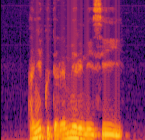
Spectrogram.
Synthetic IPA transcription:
a˨ɲɪ˦ku˨te˨ɾe˨m̩˦mi˦ɾi˦ni˦si˦ɦi˦

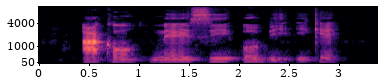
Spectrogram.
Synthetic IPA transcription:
a˨kʊ˨ne˨e˨si˦o˦bi˨i˦ke˦

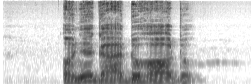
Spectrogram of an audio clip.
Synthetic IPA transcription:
o˦ɲe˦ɡa˨a˦dʊ˦ɦɔ˦ɔ˦dʊ˦

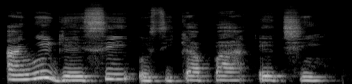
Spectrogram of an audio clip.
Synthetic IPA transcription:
a˨ɲɪ˦ɡe˨si˦o˨si˨ka˦pa˦e˦t͡ʃi˦

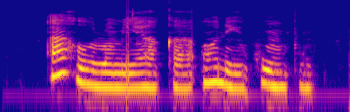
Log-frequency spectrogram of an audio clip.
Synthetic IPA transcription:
a˦hʊ˨ɾo˨m̩˨ja˨ka˨ɔ˦ne˨kʷu˦m̩˦pʊ˦

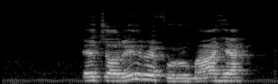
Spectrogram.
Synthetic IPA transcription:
e˨t͡ʃɔ˨ɾɪ˦ɪ˦ɾe˦fu˨ɾu˨ma˨a˦ɦja˦

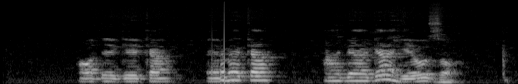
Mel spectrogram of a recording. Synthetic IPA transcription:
ɔ˨dɪ˨ɡɪ˨ka˦ | e˨me˦ka˦ | a˦ɡa˨a˨ɡa˦ɦje˨ʊ˦zɔ˨

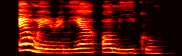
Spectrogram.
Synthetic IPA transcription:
e˦ŋʷe˨ɾe˨m̩˨ja˦ɔ˦mi˨i˦kʰo˦

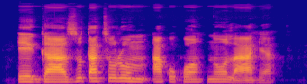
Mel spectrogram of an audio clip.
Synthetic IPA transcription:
e˨ɡa˨a˨zʊ˦ta˦tʊ˦ɾʊ˦m̩˦a˦kʷʊ˦kʷɔ˦nʊ˦la˨a˦ɦja̰˦

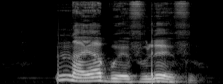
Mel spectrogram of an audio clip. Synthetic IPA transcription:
n̩˦na˨ja˦bʊ˨e˨fu˨le˦˨fu˨

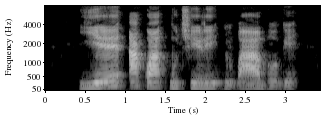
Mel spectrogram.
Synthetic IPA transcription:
je˦a˦kʷa˦k͡pu˦t͡ʃi˦ɾi˦ŋ͡m̩˨k͡pa˨˦a˦bʊ˨ɡɪ˦

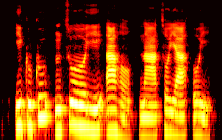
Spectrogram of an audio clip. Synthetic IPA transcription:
i˨ku˨ku˦n̩˨tu˦o˦ji˦a˦ɦʊ̰˨na˨a˨tʊ˦ja˦o˦ji˦

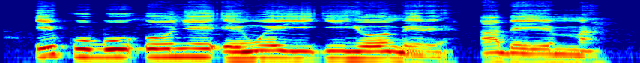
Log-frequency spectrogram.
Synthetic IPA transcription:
ɪ˦kʷu˦ɡ͡bu˦o˦ɲe˦e˨ŋʷe˦ɣi˦i˦ɦe˦o˦me˨ɾḛ˨a˦dɪ˦ɣɪ˦m̩˦ma˦

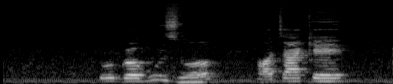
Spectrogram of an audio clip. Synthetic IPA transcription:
u˨ɡo˨ɡ͡bu˦zu˨o˦ | ɔ˦t͡ʃa˦kɪ˦

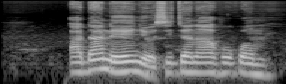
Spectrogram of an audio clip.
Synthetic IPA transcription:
a˨da˦ne˨e˦ɲo˨si˦t̬e˦na˦a˦kʷʊ˦kʷɔ˦m̩˦

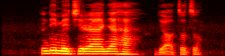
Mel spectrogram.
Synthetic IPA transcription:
n̩˦dɪ˦me˦t͡ʃi˦ɾa˦a˦ɲa˦ɦa˦ | dɪ˨ɔ˨tʊ˦tʊ˦

